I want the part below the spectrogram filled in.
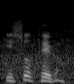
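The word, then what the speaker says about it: oesophagus: इस नली को हम लोग ग्रास नली बोलते हैं, ईसोफेगस इंग्लिश में इसको हम लोग बोलते हैं, ईसोफेगस, वो साइलेंट रहता है, ठीक है, और ग्रास नली इसको बोलते हैं।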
